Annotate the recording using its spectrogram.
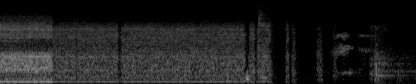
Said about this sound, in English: Oh, there was an air compressor that decided to kick on, but just so happens the breaker switch is actually right next to me, so I was able to shut the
